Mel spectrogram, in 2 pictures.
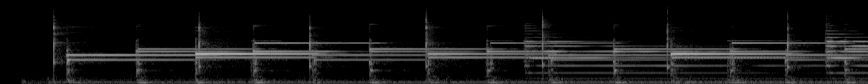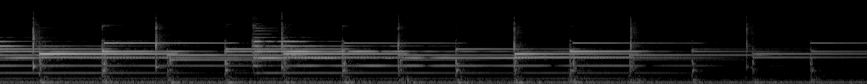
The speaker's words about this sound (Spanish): Al sonar las 3 de la mañana, los muñecos se paran a bailar.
